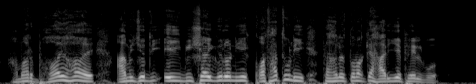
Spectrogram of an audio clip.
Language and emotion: Bengali, fearful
